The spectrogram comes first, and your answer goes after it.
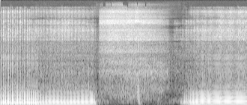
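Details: A sleepy rescued French Bulldog, lying with half-open eyes, snores in deep, rattling, buzzy breaths with a quiet pause between them.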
